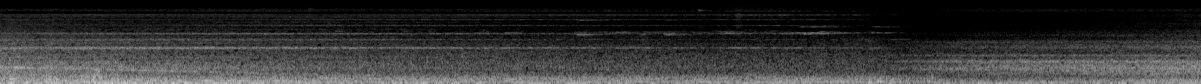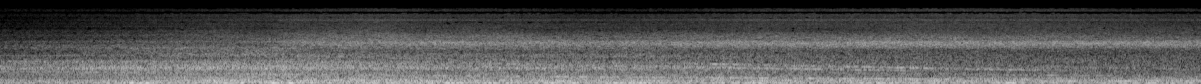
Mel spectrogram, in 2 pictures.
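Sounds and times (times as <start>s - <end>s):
train wheels rumbling on rail: 0.0s - 9.4s.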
